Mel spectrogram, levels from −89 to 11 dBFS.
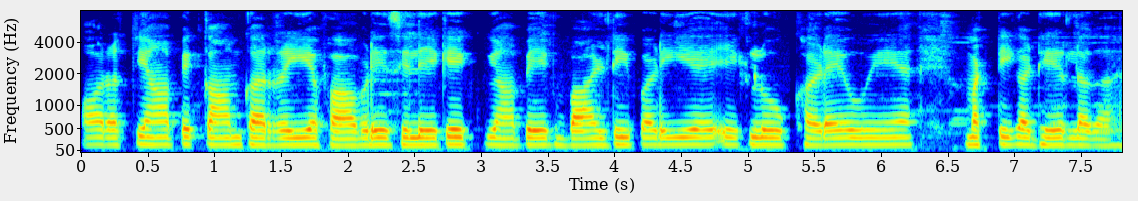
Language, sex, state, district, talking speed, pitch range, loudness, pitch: Hindi, female, Odisha, Nuapada, 205 wpm, 155-160 Hz, -19 LUFS, 160 Hz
